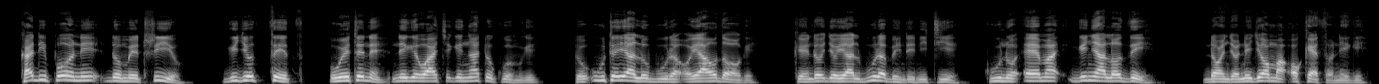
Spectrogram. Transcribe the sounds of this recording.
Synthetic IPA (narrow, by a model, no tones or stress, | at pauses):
kadiponɪdometɾio̰ | ɡɪd͡ʒot̪et̪ | owetenɛneɡewat͡ʃɡɪŋatokwomɡɪ | toʔutejalobuɾaʔɔjawd̪ɔɡɪ | kendod͡ʒɔjalbuɾabendenitje | kunoʔɛmaɡɪɲalɔd̪ɪ | dɔɲd͡ʒɔnɪd͡ʒɔmaʔɔkɛt̪ɔnɪ̰ɡɪ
